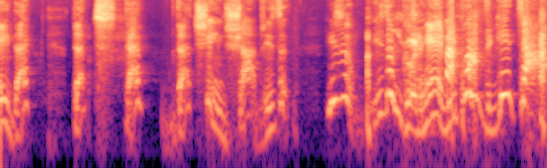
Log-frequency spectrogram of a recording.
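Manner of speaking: very high, sing-song, halting put-on voice. Doing an impersonation of a tag team partner after being asked: Scott Ashworth impression. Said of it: "can you do an impersonation of Ash?".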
